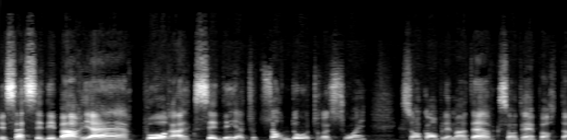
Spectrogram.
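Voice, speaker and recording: This man has an unremarkable speaking voice set at a fairly high pitch. He talks at a fairly slow pace. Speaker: rheumatologist. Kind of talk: lecture.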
